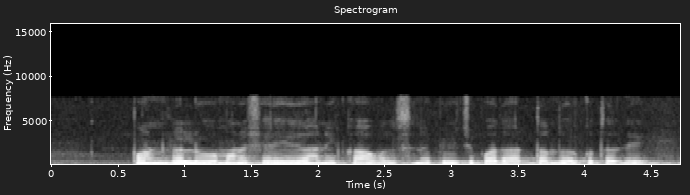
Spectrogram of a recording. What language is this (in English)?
Telugu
